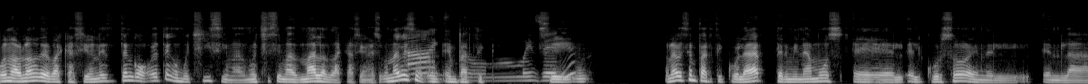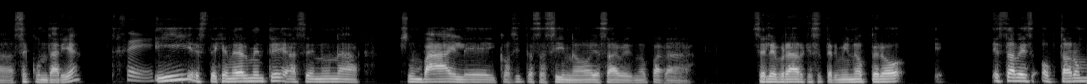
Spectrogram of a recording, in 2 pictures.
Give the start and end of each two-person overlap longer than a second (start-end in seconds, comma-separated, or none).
4.1-5.8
